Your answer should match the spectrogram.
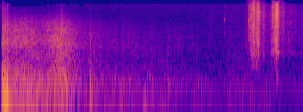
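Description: Gunfire during a battle at a recently captured checkpoint. A heavy boom opens and slowly fades, a sharp report follows, and then two quick, bright cracks sound close together near the end, all moderately quiet.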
